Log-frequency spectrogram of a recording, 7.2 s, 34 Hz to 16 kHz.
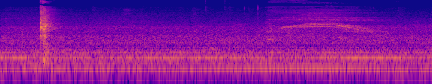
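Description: Steady low hum of a Hankyu 1000-series electric train standing at a station platform. A single short, sharp knock comes about 0.7 s in and is the loudest sound. A high whine rises and falls from about four and a half to six seconds in.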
